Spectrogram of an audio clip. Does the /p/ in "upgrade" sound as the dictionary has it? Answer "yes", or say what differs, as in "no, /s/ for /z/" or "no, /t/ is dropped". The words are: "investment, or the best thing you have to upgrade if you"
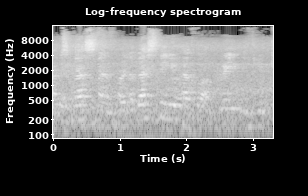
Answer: no, /p/ is dropped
